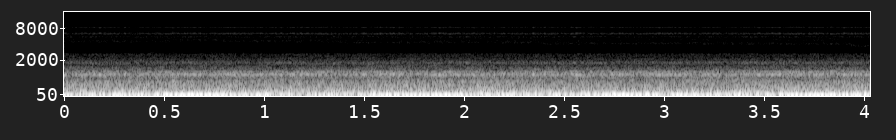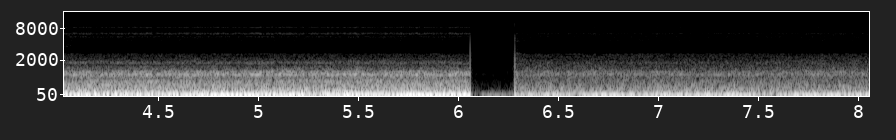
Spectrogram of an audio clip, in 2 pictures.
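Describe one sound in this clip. A bus engine hums with a low, steady rumble.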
